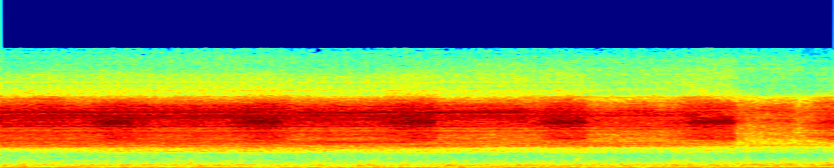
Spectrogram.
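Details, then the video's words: Cicadas along the shore of Table Rock Lake, southern Missouri, on a very warm Saturday: a loud, shrill, pulsing buzz that surges and eases and drops away near the end, over a faint low engine hum. "Boating Lake Sounds and Cicadas"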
